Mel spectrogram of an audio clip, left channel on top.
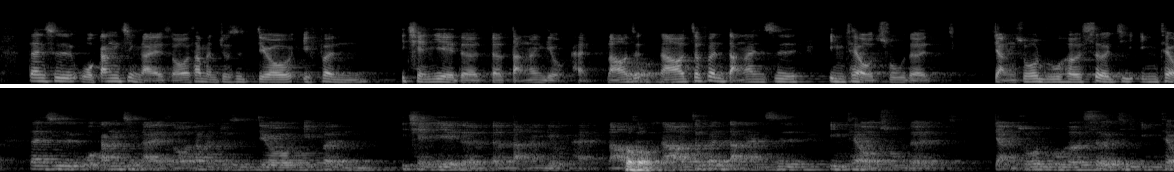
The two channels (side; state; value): both; normal; correlation 0.10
